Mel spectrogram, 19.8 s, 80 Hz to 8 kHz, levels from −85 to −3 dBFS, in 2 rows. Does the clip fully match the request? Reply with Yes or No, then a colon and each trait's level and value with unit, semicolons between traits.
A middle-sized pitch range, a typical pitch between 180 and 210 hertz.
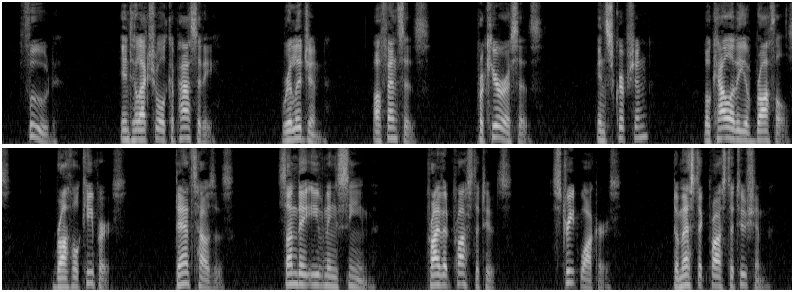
No: average, 3.7 semitones; medium, 150 Hz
